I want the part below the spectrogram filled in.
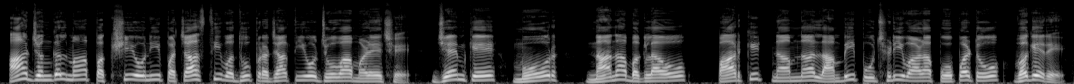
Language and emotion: Gujarati, neutral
